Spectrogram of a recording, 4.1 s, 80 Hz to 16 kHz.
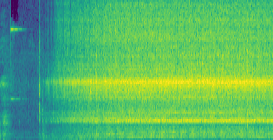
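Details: Razor Rambler 12 electric ride-on, charger connected, after sitting in storage for over a year: a click, then the small electric motor spins up to a smooth, steady high-pitched whir. The fault was the batteries, not the motor.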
